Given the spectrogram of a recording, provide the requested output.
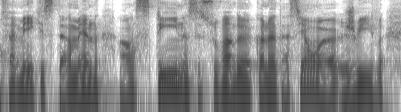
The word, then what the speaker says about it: Berenstain: un bon mot français, on va changer un peu notre façon de prononcer tout ça parce que c'est les oursons Berenstain, c'est un effet Mandela qui se comprend avec la prononciation vraiment. Et vous allez voir, lorsqu'on demande à des Américains d'épeler ou de prononcer le mot, je dirais à 99% du temps, ils vont dire Stein avec un E, mais en anglais on comprend que c'est Steen, donc c'est les Berenstain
